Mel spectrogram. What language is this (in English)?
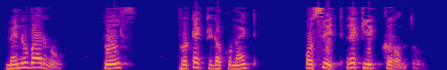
Odia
